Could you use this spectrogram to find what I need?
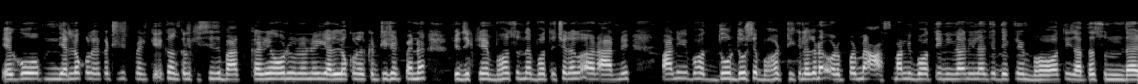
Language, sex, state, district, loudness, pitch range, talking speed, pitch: Hindi, female, Bihar, Purnia, -16 LUFS, 245-265 Hz, 280 wpm, 255 Hz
